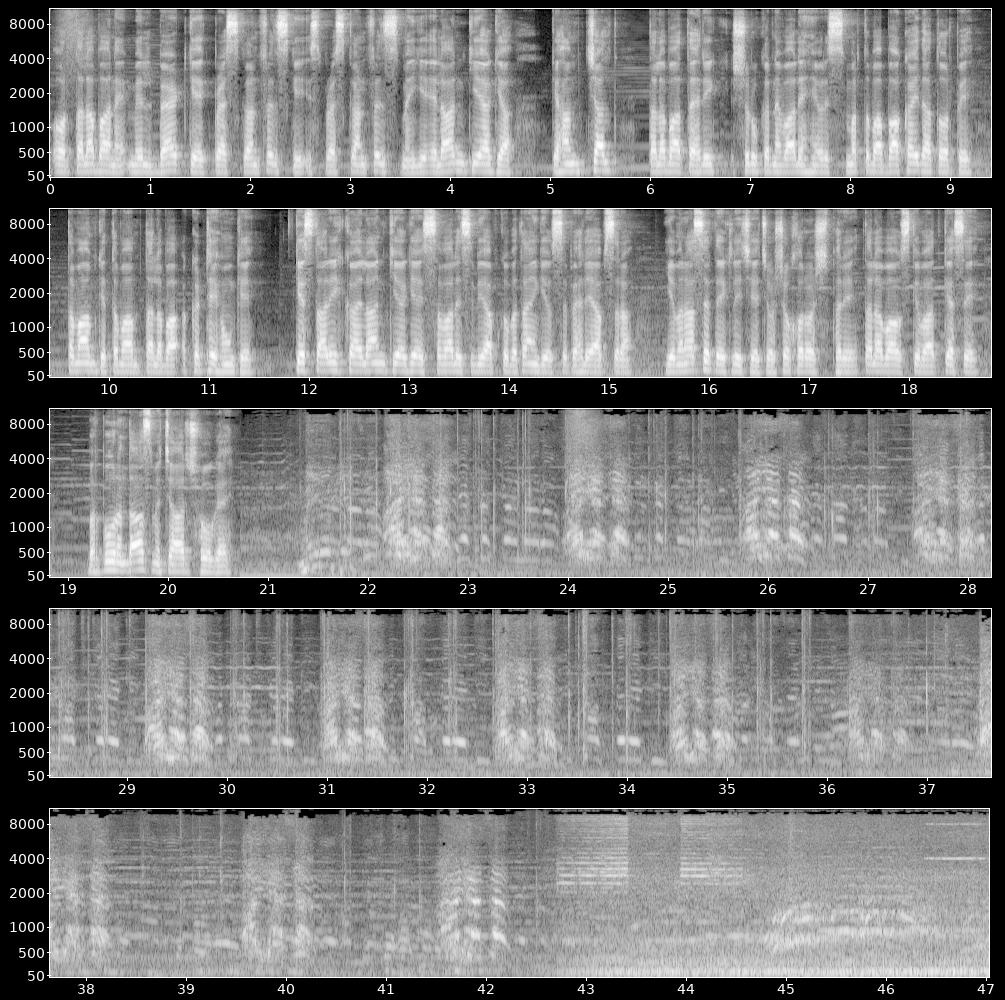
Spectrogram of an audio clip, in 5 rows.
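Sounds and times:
crowd of students shouting: 21.6s - 24.9s, 25.6s - 30.2s, 30.9s - 32.0s, 32.6s - 38.5s, 39.1s - 42.3s, 44.6s - 47.0s
high-pitched horn toots: 42.7s - 44.9s.

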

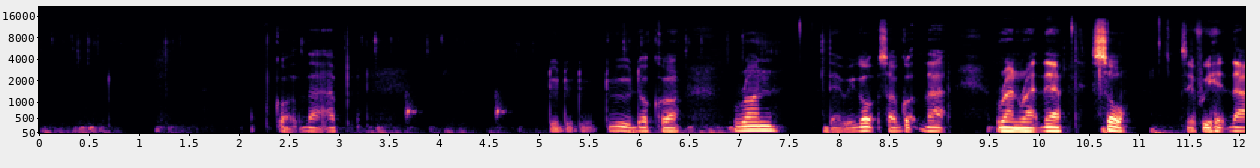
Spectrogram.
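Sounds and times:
computer keyboard keystrokes: 0.0s - 1.4s.

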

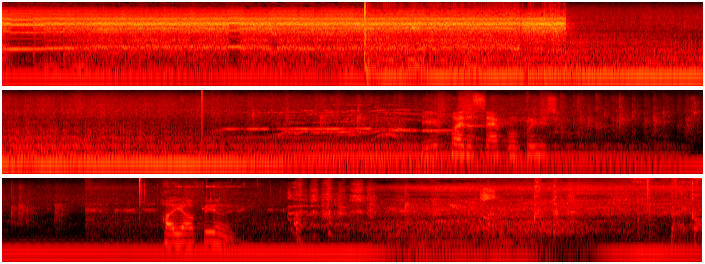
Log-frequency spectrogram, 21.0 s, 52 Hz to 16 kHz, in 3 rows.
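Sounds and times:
distorted electric guitar and bass: 0.0s - 21.0s
low amp hum: 0.0s - 21.0s.

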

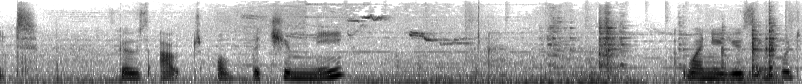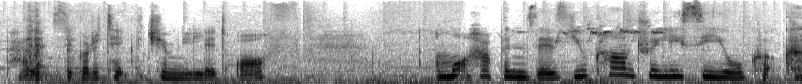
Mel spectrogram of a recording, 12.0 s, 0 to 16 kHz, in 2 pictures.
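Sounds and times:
metal scraping on metal: 3.7s - 7.0s
metal squeak: 3.8s - 6.9s.

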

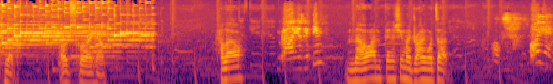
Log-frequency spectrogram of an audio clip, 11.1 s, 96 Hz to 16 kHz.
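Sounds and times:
phone ringtone chiming: 0.0s - 3.2s.

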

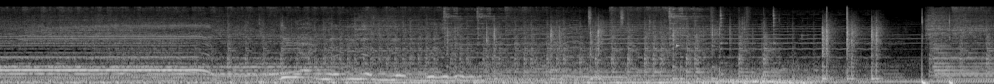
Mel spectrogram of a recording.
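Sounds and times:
church band bass: 0.0s - 9.9s.

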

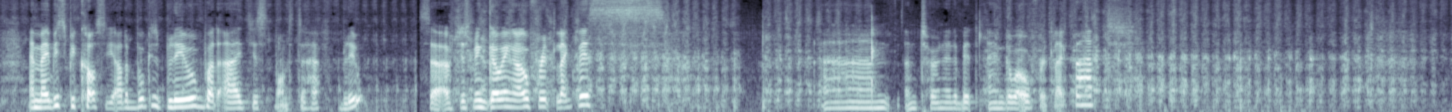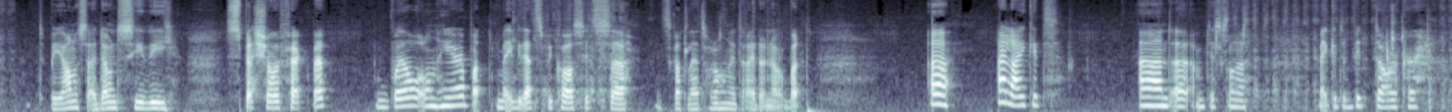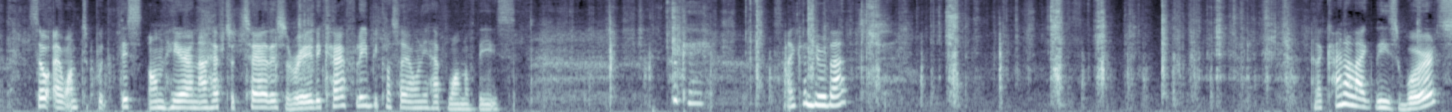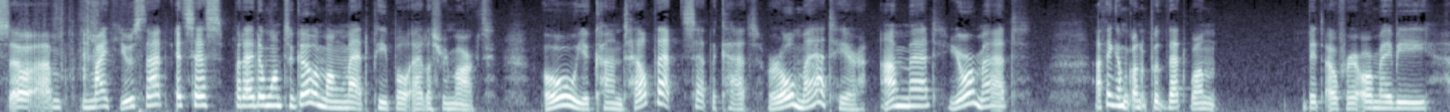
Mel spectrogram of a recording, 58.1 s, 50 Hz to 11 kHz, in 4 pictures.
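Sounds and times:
pencil scribbling on paper: 0.0s - 8.6s, 9.7s - 14.7s, 19.6s - 20.8s, 26.7s - 29.9s, 30.6s - 33.6s
paper page tearing: 35.2s - 42.2s, 44.1s - 44.7s.

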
